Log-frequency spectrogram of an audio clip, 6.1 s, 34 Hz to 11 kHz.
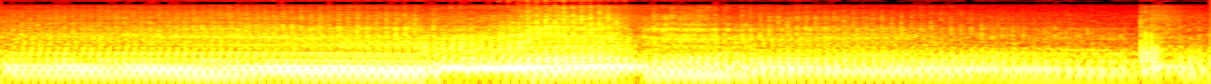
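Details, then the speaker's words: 2003 Victory Vegas, 92ci/1507cc V-twin, slip-on mufflers removed, warmed up: deep, very loud, blatty bark swelling as throttle opens and falling back; open pipes without mufflers, engine itself running normally. "It's definitely loud."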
